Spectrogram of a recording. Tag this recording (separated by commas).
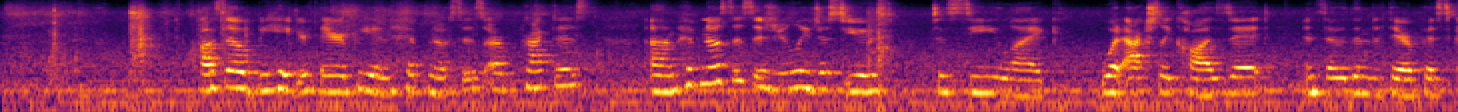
Speech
